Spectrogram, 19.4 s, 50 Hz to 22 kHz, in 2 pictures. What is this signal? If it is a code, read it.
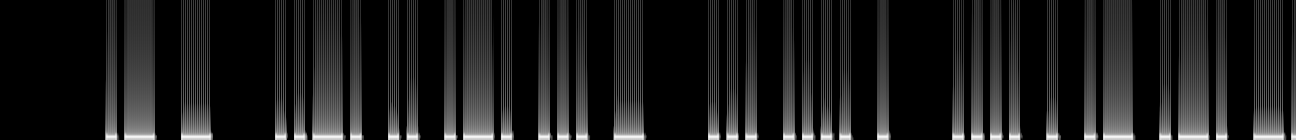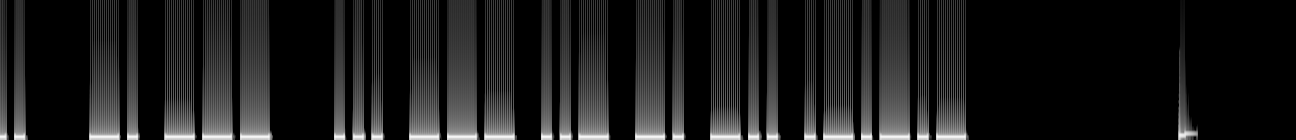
Morse code, heard as a keyed tone, about 17 wpm, 700 Hz. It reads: AT FIRST SHE HEARD NO SOUND.
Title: Sentences from Top 1000 Words - Review Part 1 - 17wpm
